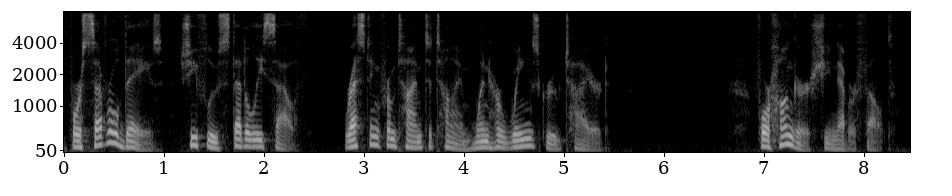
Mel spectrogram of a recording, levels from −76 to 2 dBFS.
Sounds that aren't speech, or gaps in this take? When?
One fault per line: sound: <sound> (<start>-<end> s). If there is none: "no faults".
no faults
